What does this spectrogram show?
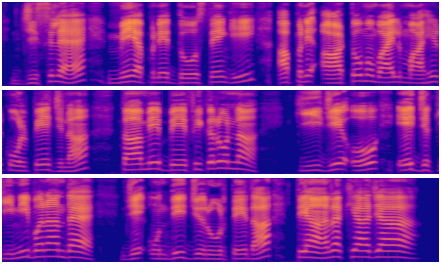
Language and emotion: Dogri, happy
